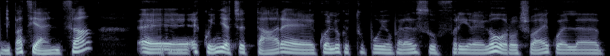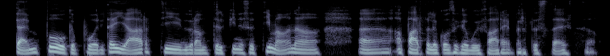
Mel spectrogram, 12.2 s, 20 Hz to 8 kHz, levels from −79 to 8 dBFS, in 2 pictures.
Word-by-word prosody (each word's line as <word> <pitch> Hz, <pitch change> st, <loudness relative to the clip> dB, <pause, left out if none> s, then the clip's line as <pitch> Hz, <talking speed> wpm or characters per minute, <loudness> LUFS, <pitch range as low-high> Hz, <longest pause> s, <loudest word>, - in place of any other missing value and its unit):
di 115 Hz, -1 st, -2 dB
pazienza, 125 Hz, -, +4 dB, 0.4 s
ehm, 135 Hz, -2 st, +4 dB
e 170 Hz, -, +1 dB
quindi 180 Hz, +3 st, +4 dB
accettare 135 Hz, -2 st, +1 dB
quello 155 Hz, 0 st, +3 dB
che 155 Hz, -2 st, -4 dB
tu 155 Hz, -, -12 dB
puoi 140 Hz, +1 st, -1 dB
o -, -, -1 dB
per 130 Hz, 0 st, -3 dB
adesso 135 Hz, +1 st, -1 dB
soffrire 130 Hz, -2 st, -2 dB
loro, 145 Hz, -8 st, +5 dB
cioè 130 Hz, +5 st, -1 dB
quel 125 Hz, -3 st, -2 dB, 0.2 s
tempo 150 Hz, +2 st, +2 dB
che 130 Hz, -, -4 dB
puoi 125 Hz, +2 st, -3 dB
ritagliarti 145 Hz, 0 st, -1 dB
durante 120 Hz, +1 st, -3 dB
il 120 Hz, -, -2 dB
fine 135 Hz, -3 st, -5 dB
settimana, 135 Hz, -, -3 dB, 0.4 s
ehm, 130 Hz, +1 st, -4 dB
a 140 Hz, -, -5 dB
parte 130 Hz, +1 st, +1 dB
le 125 Hz, -, +1 dB
cose 125 Hz, +2 st, -3 dB
che 125 Hz, -, -1 dB
vuoi 115 Hz, -1 st, -2 dB
fare 115 Hz, +4 st, -4 dB
per 135 Hz, 0 st, -7 dB
te 115 Hz, -, -8 dB
stessa. 110 Hz, 0 st, -9 dB
130 Hz, 175 wpm, -21 LUFS, 125-145 Hz, 0.4 s, loro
